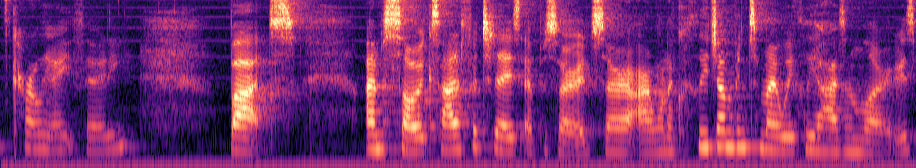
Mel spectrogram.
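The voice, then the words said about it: Slightly off voice, recovering from cold. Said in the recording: “I apologize if my voice sounds a little bit funny. I'm just getting over a cold that I had last week. So my voice is still a bit funny when it's kind of early in the morning”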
